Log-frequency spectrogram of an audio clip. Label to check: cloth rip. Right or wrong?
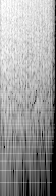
Right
